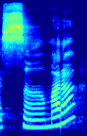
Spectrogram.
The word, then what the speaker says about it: Sâmara: Meu nome é Sâmara, uma palavra proparoxítona, portanto sempre deve ser acentuada.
